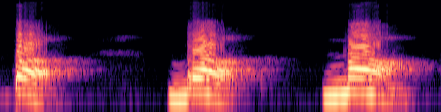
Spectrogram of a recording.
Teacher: Bilabial. You make use of two lips while pronouncing p, b, m. These are bilabial sounds.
